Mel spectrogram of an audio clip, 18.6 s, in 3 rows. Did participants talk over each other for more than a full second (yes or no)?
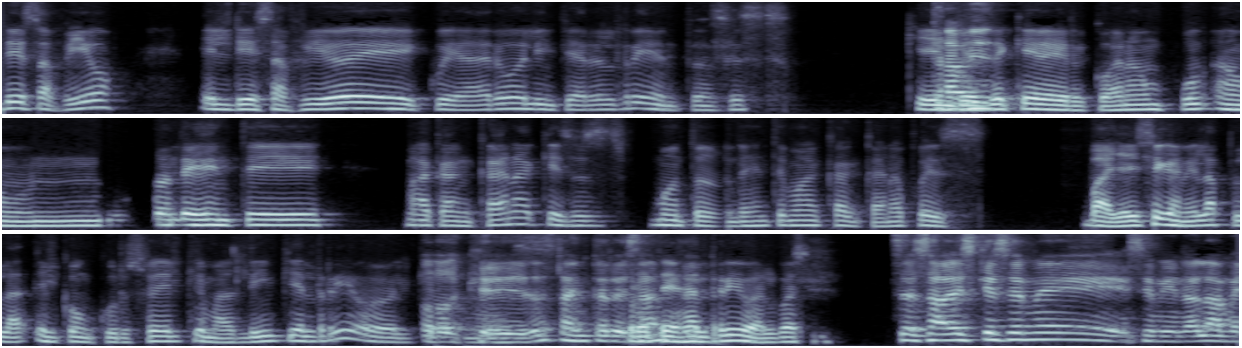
yes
